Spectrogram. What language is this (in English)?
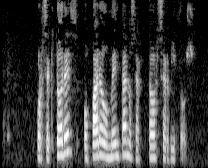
Galician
